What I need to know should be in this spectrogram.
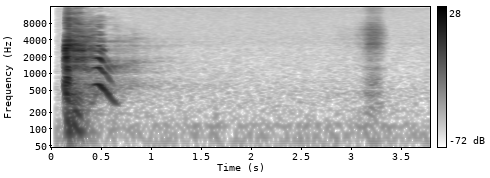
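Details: Sneezing after a shower and nose blowing, in a long sneezing fit: a single sharp voiced sneeze ending in a falling vocal tail, then a brief soft sniff.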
